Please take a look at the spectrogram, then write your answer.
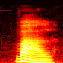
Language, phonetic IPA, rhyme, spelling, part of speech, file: Hungarian, [ˈvaːlː], -aːlː, váll, noun, Hu-váll.ogg
- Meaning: shoulder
